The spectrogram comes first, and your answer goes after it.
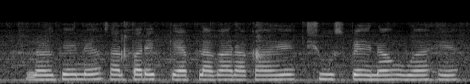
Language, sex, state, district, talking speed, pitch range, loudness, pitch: Hindi, female, Bihar, Saran, 165 wpm, 215-230 Hz, -23 LUFS, 220 Hz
